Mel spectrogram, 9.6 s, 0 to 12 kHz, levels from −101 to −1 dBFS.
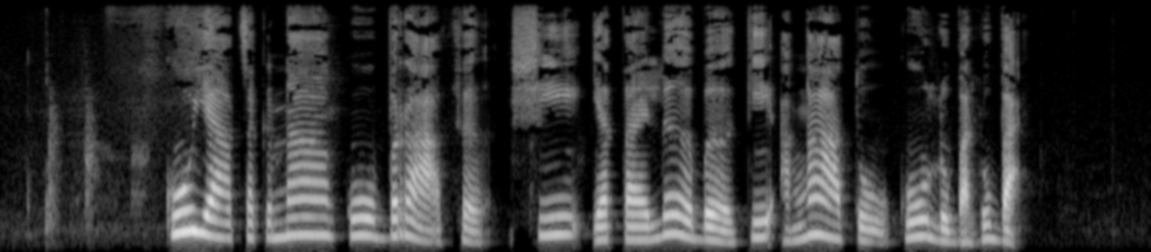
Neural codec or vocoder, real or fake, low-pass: none; real; 10.8 kHz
